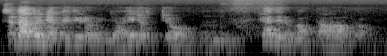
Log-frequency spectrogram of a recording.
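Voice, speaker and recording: Middle-aged woman pastor, lively pitch, acts out voices, roomy church sound from a distance. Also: fairly quick, a little hiss or hum. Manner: animated storytelling, acts out voices. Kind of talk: sermon.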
